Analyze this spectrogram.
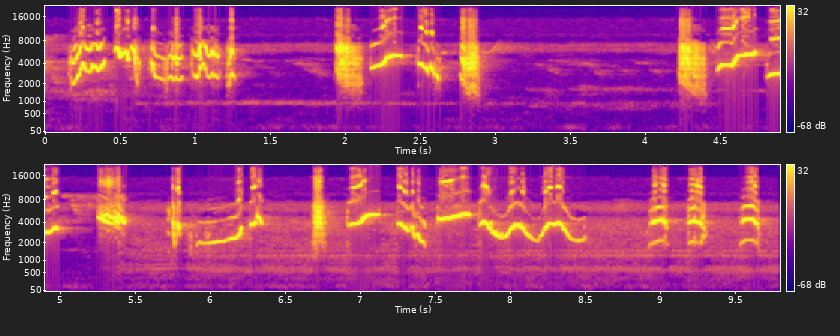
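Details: Oriental magpie-robin twittering ngriwik song meant to stir quiet birds into singing: scattered sharp chips and harsh notes, then rapid varied whistles swooping up and down in looping, wavering phrases, with a faint hum behind.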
